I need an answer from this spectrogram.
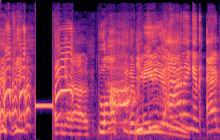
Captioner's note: everyone laughs; beep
